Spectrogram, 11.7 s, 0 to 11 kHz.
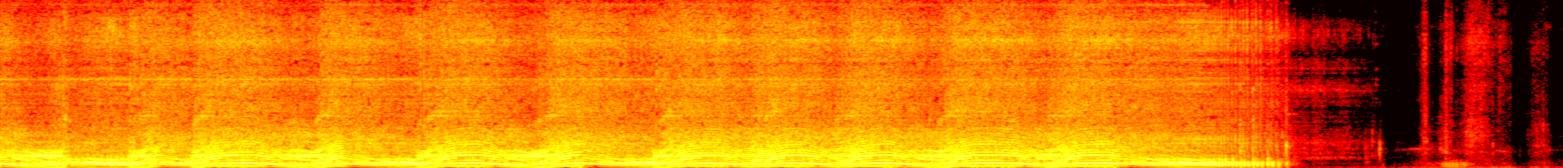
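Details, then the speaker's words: Chainsaw (5200 class), as received, broken choke linkage, compression about 70–80%, new spark plug: revs up and down in quick bursts then suddenly cuts dead; stalling under throttle. "เพราะว่าตอนนี้คือสตาร์ทติดครับติดแล้วเร่งไปแป๊บนึงก็วูบวูบดับไปเลยประมาณนั้น"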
